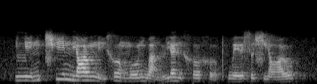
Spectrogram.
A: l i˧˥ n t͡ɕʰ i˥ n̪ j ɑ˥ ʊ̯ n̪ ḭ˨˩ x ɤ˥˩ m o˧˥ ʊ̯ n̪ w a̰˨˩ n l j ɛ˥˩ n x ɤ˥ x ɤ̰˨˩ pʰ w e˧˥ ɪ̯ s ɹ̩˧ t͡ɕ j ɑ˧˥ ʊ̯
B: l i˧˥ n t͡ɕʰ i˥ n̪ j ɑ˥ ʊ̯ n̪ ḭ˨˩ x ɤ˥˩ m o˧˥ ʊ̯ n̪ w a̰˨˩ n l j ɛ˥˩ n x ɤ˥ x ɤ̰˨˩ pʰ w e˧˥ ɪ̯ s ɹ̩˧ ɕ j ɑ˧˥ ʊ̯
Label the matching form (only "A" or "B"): B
